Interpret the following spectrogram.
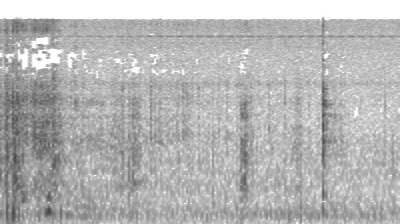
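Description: Quiet outdoor background with a sharp knock right at the start, followed by a few faint, isolated clicks spaced about a second apart.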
